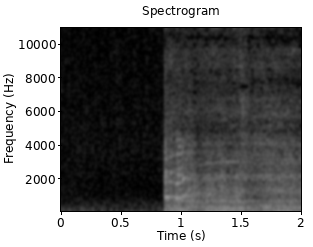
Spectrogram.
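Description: Near silence, then just under a second in, a television's soundtrack starts abruptly at a much higher level and runs on as a dense, continuous mix.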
